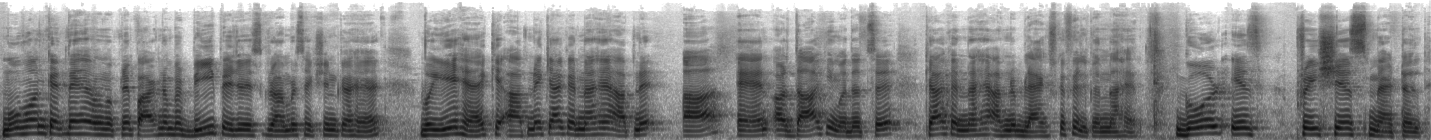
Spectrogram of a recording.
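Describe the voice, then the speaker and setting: Man, Pakistani Urdu accent, grammar lesson, unhurried, spells out sentences word by word. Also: fairly high pitch, steady tone. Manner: slow, dictating sentences word by word. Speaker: teacher.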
